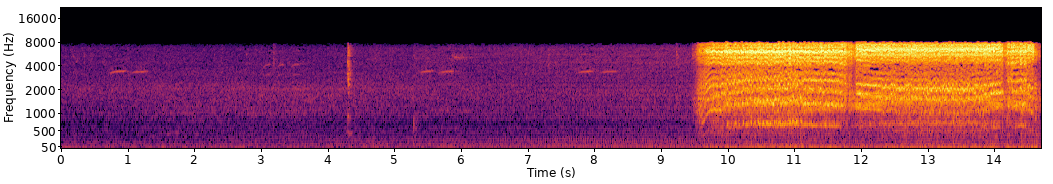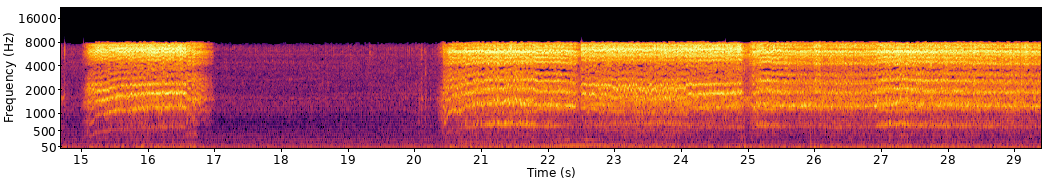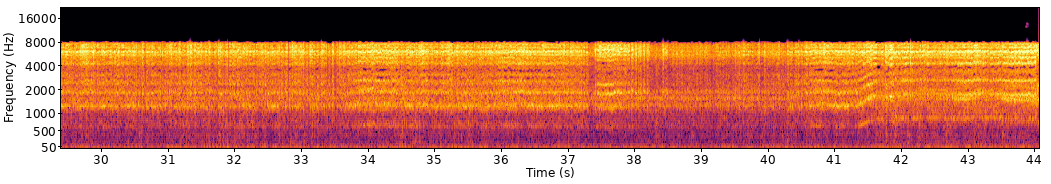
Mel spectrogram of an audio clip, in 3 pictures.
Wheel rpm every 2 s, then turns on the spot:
0, 0, 0, 0, 20, 140, 160, 100, 70, 0, 90, 160, 160, 160, 160, 160, 160, 160, 160, 160, 170, 220.
none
